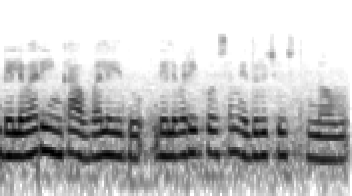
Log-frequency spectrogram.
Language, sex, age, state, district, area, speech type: Telugu, female, 18-30, Andhra Pradesh, Kurnool, rural, spontaneous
